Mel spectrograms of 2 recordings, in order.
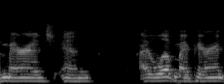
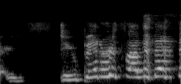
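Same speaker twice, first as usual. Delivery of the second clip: high mock elf voice, scornful; snooty elf; 11 semitones higher, 3 dB louder than usual. Medium imitating the elf mocking her, high scornful voice. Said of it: "he's like".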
